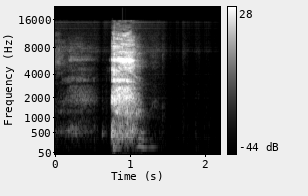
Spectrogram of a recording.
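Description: A person coughing once, loudly and close to the microphone, about two-thirds of a second in, after a short breath in.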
